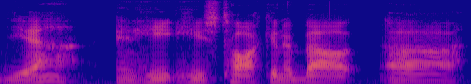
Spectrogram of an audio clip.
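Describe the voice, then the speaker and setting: A man's voice: mid-range voice, moderate pace, no room sound. A middle-aged man, a wrestling coach, telling stories in a casual interview, acting out quotes and calling his listener "bro.". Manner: animated storyteller, acts out quotes, says "bro" and "right?".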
